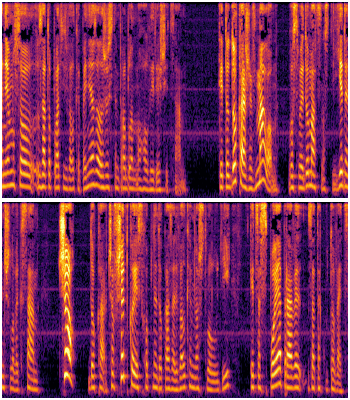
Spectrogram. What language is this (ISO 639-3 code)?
slk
